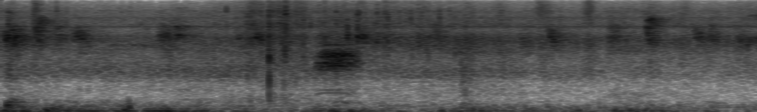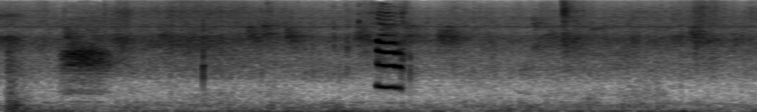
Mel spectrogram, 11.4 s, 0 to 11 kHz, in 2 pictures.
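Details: Stray cat running away, filmed on a GoPro HERO8 Black: one short, bright meow with stacked harmonics near the end, over a steady low outdoor rumble with scattered faint knocks and rustles.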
